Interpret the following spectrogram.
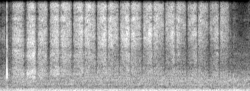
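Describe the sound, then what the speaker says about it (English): Sandpaper is rubbed by hand over oversprayed car paint, giving a continuous, close, even scratching with a quick back-and-forth stroke rhythm. "all I'm doing is I got the sandpaper again, just like before"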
